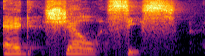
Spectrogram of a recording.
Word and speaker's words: Excelsis: And she would, while we were rehearsing, she would be like, Excelsis, all right? So I want everyone with me to just be like, Excelsis, okay?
